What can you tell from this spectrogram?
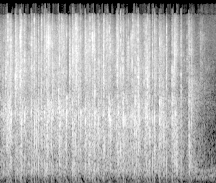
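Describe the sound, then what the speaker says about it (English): Audience at a radiologic technology student pinning ceremony claps for a graduate, a loud, full burst of many hands that runs steadily and then thins and fades toward the end. "one more round of applause for all of these graduates"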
